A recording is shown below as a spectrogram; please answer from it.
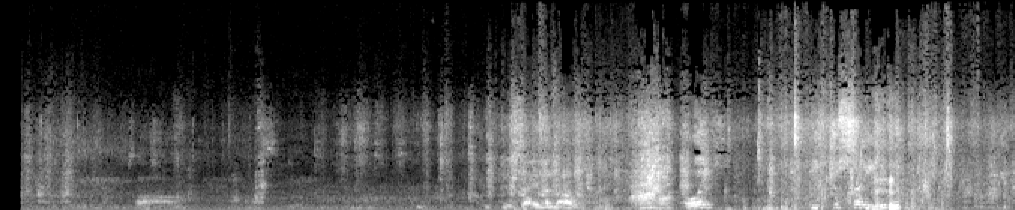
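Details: Staffordshire Bull Terriers playing together make rough, breathy grunts and short whiny growls amid scuffling noise.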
